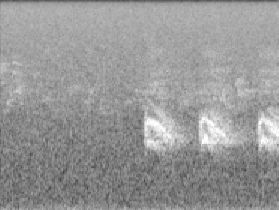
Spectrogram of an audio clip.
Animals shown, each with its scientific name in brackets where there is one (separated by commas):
American Crow (Corvus brachyrhynchos), Red-eyed Vireo (Vireo olivaceus)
